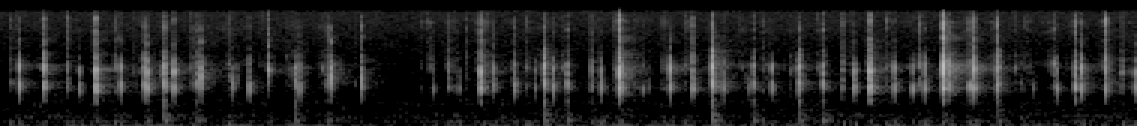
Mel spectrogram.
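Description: Bare fingertips type rapid key presses on a compact modded mechanical keyboard with white PBT plastic keycaps and lubed switches. Each press gives a short, dry, bright clack with almost no ring and little low end, in an uneven stream with a brief lull near the two-second mark.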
